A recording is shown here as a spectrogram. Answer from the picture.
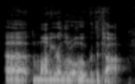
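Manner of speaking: soft, low imitated son; understated reproach. Son telling mom she overdoes it, understated. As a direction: quietly break it to her, imitating a kid.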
